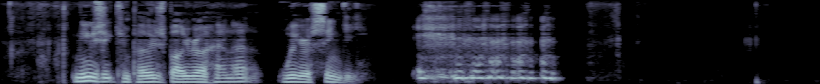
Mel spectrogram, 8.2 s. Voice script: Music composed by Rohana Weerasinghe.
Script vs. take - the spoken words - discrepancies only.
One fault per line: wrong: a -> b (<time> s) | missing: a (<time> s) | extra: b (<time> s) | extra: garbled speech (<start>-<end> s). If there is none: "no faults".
no faults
